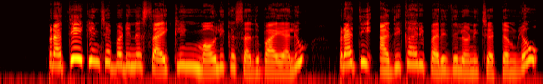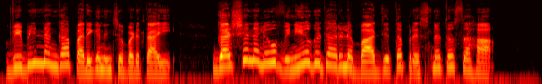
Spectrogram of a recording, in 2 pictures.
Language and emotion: Telugu, neutral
